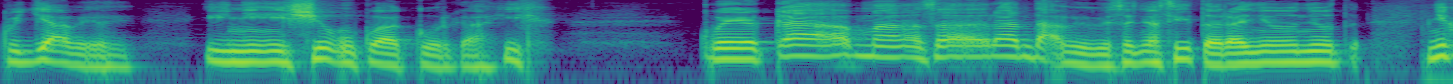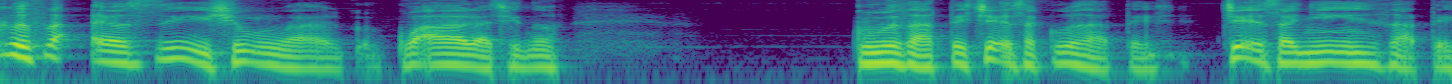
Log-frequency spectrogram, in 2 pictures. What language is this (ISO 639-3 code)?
mtu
